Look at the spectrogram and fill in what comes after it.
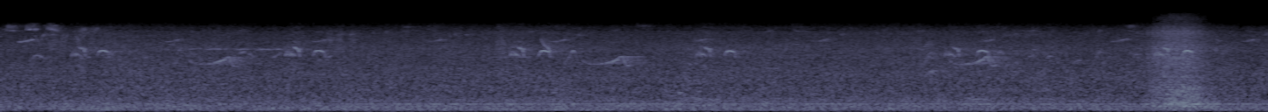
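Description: Small birds chirping in short repeated calls every second or two over a steady background hiss, with a brief burst of hiss near the end.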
